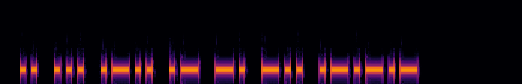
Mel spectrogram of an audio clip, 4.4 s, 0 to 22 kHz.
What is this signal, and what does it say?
Morse code, heard as a keyed tone, about 25 wpm, 700 Hz. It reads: ISLAND.
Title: Sentences from Top 1000 Words - Review Part 3 - 25wpm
